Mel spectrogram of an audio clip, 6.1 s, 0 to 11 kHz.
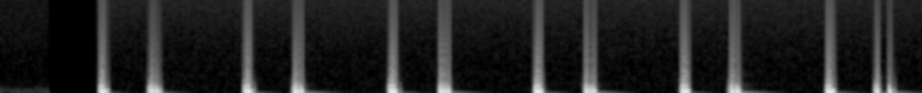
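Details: Wide splitting of S2, regular heartbeat near 62 a minute: S2 is mildly split during expiration and more widely split during inspiration, audibly wider on some beats.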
